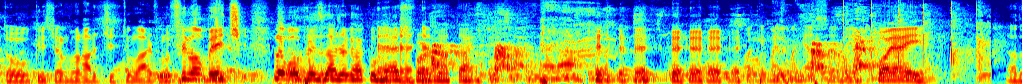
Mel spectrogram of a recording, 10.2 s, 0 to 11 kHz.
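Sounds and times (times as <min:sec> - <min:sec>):
speech: 0:00.0 - 0:09.4
busy voices and laughter: 0:02.3 - 0:08.7
dog barking excitedly: 0:08.1 - 0:09.0.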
